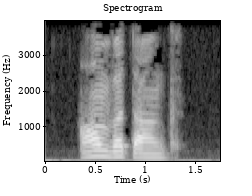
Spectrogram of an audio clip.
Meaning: safe, secure
- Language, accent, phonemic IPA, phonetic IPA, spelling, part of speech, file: Armenian, Eastern Armenian, /ɑnvəˈtɑnɡ/, [ɑnvətɑ́ŋɡ], անվտանգ, adjective, Hy-անվտանգ.ogg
